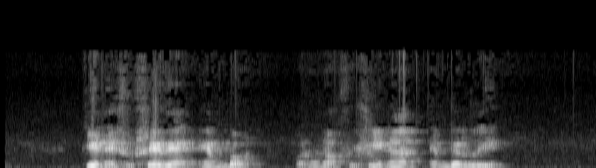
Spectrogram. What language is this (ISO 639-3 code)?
spa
